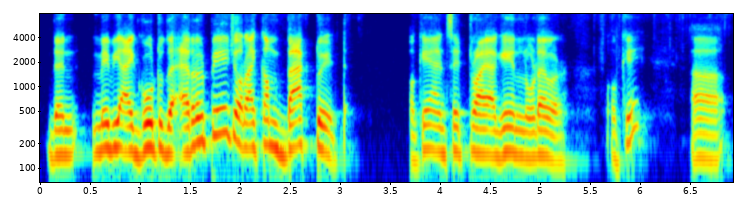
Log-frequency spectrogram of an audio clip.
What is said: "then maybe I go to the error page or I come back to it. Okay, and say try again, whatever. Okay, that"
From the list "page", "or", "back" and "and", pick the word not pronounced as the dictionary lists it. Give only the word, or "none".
none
